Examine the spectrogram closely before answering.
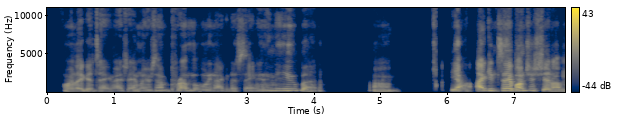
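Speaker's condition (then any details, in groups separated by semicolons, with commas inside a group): Cerebral palsy; from birth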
